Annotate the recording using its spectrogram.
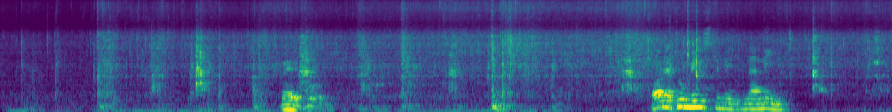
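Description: Food sizzles in a frying pan.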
